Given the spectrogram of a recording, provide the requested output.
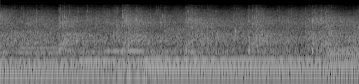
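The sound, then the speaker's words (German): A crowd applauds after a prayer, clapping for those who have just made the decision to turn to God, in a steady wash of clapping mixed with sustained musical tones that shift pitch partway through. No one speaks over it. “Jetzt ist Party, ihr dürft gern mal klatschen für die.”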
